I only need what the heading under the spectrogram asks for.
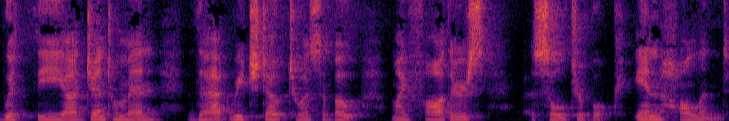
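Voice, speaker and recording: A woman's fairly low, somewhat breathy voice in audible room echo against a quiet background. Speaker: home vlogger. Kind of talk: casual vlog chat. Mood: warm, gentle. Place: home room. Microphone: phone near.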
